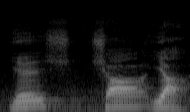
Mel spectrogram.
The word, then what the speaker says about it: 예샤야: 그래서 이게 우리 지금은 이사야라고 하죠. 근데 이게 예샤야 이렇게 읽습니다. 근데 사실 발음은 어려워요.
